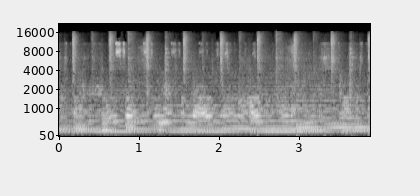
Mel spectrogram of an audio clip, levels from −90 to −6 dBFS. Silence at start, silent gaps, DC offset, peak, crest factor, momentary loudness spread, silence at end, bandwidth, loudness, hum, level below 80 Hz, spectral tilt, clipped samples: 0 s; none; under 0.1%; -4 dBFS; 18 dB; 6 LU; 0 s; 16.5 kHz; -20 LUFS; none; -60 dBFS; -2.5 dB/octave; under 0.1%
